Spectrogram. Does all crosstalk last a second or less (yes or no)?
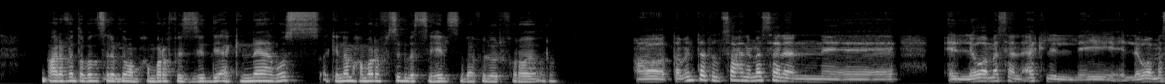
yes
